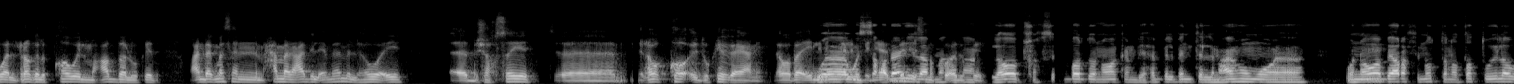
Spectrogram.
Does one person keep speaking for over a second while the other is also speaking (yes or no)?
yes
